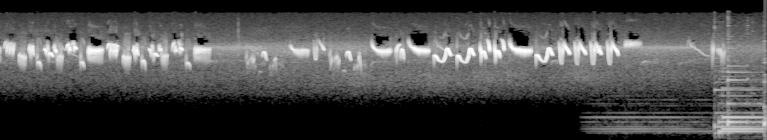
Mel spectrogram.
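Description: Eurasian Skylark pouring out a fast, continuous stream of high chirrups and warbled trills; a brief musical tone cuts in at the end.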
